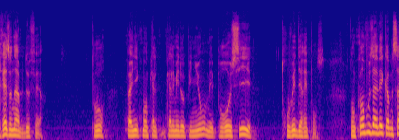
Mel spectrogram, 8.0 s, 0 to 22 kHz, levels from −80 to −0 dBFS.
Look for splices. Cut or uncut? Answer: uncut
